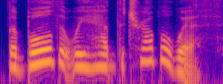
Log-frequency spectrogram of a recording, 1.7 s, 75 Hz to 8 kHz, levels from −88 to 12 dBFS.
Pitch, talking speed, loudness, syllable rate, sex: 210 Hz, 285 wpm, -17 LUFS, 5.9 syllables/s, female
